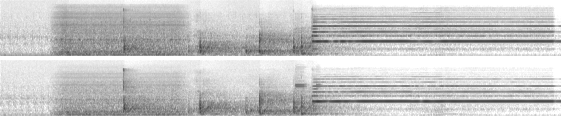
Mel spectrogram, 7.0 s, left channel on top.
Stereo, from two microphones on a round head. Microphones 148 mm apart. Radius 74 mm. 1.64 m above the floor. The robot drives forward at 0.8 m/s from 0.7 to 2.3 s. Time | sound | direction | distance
1.5 | footsteps | 30° right (ahead or behind) | 2.5 m
3.9 | a flute | 35° left (ahead or behind) | 0.5 m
